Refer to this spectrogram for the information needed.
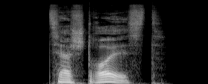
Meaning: second-person singular present of zerstreuen
- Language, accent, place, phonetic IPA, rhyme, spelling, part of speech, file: German, Germany, Berlin, [ˌt͡sɛɐ̯ˈʃtʁɔɪ̯st], -ɔɪ̯st, zerstreust, verb, De-zerstreust.ogg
